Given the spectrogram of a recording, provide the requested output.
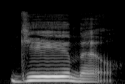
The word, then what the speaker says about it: gimel: in it so it is a plosive word so it's guimo and if it is not plosive it would say you don't put your tongue all the way to the roof of your mouth and you try to say the g sound just barely touching the roof of your mouth with your tongue anyway this is ga and it's gimmel gimmel and the segal has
